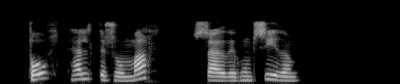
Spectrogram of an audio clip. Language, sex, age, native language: Icelandic, female, 30-39, Icelandic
